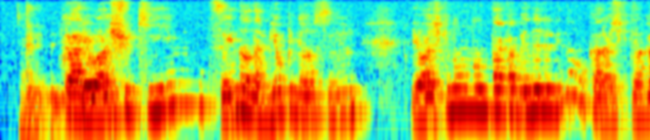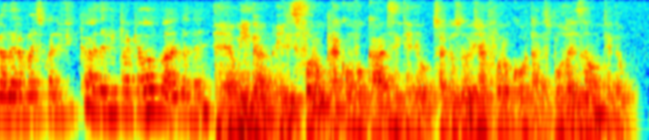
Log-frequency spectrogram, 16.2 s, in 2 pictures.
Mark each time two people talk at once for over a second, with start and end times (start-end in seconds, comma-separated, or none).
none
